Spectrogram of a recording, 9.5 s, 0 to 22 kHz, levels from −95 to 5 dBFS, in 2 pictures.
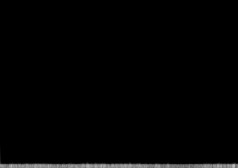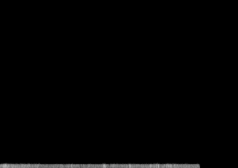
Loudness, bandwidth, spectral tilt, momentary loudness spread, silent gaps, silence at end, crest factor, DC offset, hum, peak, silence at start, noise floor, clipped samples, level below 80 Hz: -37 LUFS; 0.5 kHz; 1 dB/octave; 15 LU; none; 0.75 s; 24 dB; under 0.1%; none; -12 dBFS; 0 s; under -90 dBFS; under 0.1%; -54 dBFS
